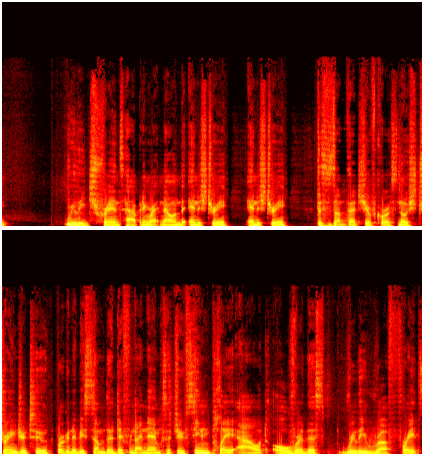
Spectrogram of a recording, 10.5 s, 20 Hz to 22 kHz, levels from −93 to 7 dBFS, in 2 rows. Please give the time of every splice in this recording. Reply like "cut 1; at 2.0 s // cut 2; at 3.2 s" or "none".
cut 1; at 3.0 s // cut 2; at 5.9 s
